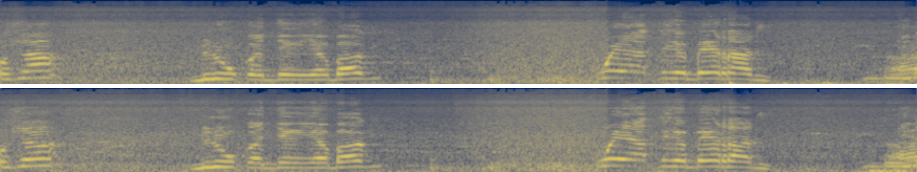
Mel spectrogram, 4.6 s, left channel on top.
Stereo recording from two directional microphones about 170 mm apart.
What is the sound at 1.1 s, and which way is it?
Speech, 10° left (ahead or behind).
